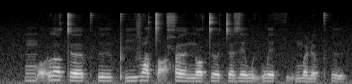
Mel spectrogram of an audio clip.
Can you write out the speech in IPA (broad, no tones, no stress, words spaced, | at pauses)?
mɔ̰lɔtœːpʰʉː pʼive tˤḭħœː nɔt̪ɵːtœze wḭwe hḭmɔɳœpʰʉ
